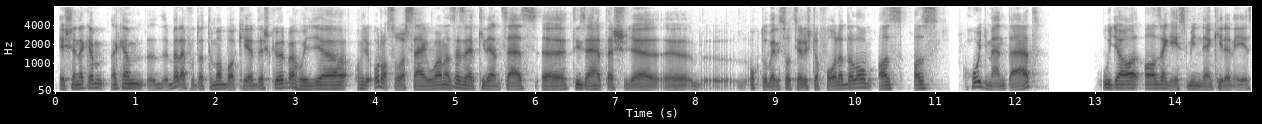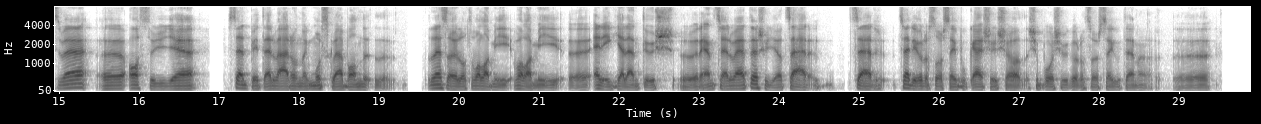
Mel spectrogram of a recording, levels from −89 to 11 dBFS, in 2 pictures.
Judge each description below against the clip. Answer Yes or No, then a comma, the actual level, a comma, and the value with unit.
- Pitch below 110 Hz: No, low, 115 Hz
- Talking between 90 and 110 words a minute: Yes, slow, 105 wpm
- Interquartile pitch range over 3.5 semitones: Yes, average, 3.9 semitones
